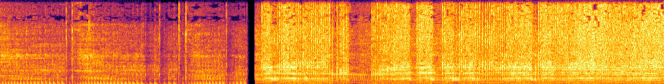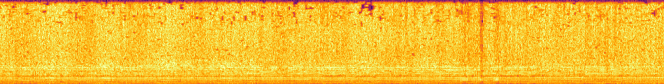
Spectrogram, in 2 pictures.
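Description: A gasoline chainsaw under load rips lengthwise through a log.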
